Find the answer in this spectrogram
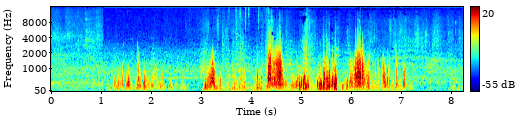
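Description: A man's footsteps and the knocks and scuffs of a Cannondale 29er hardtail mountain bike as he mounts it and rides off over paving stones. The noises come in an irregular run, loudest in the middle, and drop away near the end as he rides off.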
